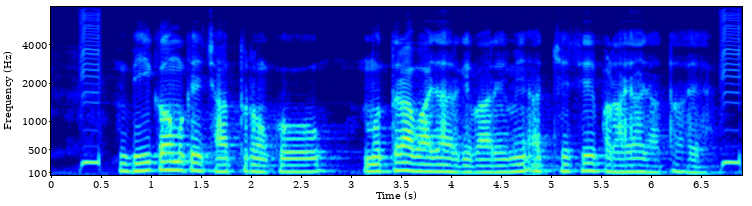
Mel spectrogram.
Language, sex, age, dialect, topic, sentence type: Hindi, female, 18-24, Kanauji Braj Bhasha, banking, statement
